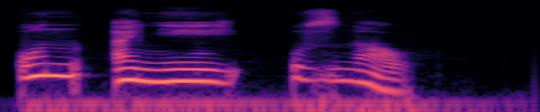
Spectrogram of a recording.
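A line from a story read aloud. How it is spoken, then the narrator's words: Slow. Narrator (Russian): медленно произнес Сантьяго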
